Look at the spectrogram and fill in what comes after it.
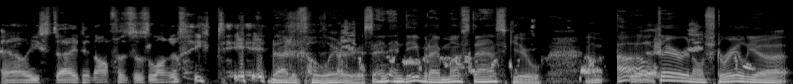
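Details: Adult male speaker; Normal speech.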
